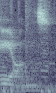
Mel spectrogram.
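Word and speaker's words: Aeons: Yeah, I've tried no-hit Bloodsea in Delirium of Eons, and I just cannot do it. I tried though. Left. Honestly, I prefer the left more than the right. You pronounce it like eons. The A is silent.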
